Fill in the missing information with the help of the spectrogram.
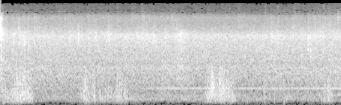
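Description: Steady rain falls in a continuous hiss, with occasional heavier patters of drops and a faint breath of wind, with no voices.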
